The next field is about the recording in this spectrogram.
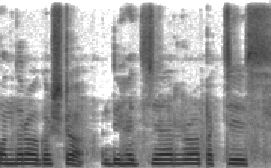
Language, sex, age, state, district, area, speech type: Odia, female, 18-30, Odisha, Sundergarh, urban, spontaneous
